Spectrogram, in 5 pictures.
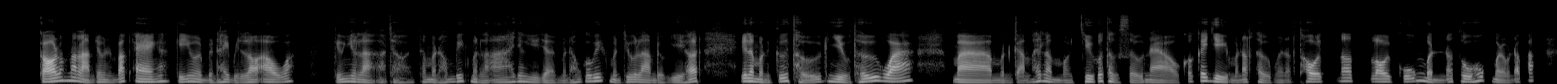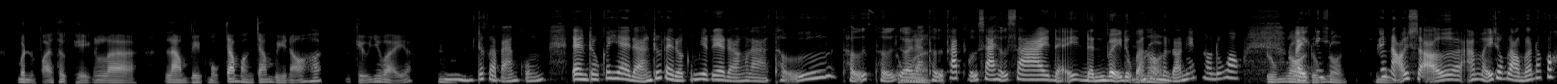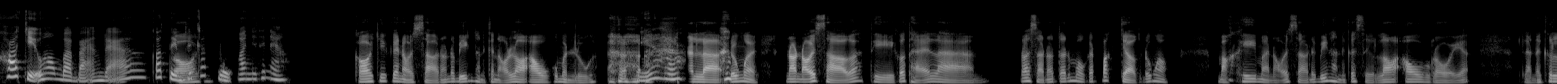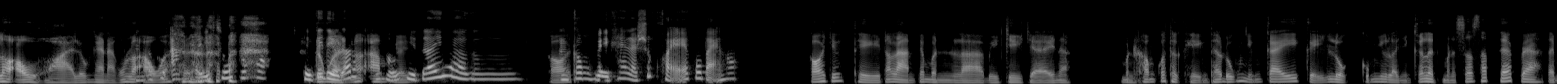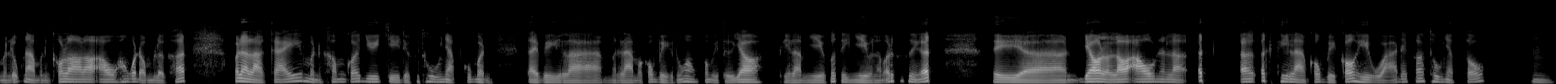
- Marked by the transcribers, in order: tapping; other background noise; laugh; "đến" said as "tến"; laugh
- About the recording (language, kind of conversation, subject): Vietnamese, podcast, Bạn xử lý nỗi sợ khi phải thay đổi hướng đi ra sao?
